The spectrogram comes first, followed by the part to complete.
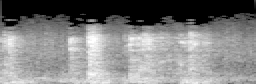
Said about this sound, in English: Open the conning tower hatch. We will go on deck for a breath of fresh air.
